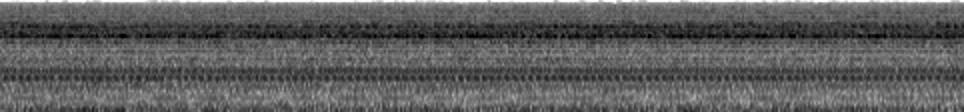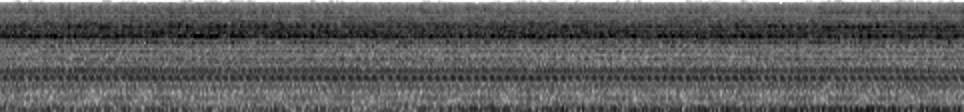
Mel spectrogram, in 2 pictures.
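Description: Lennox Merit heat pump outdoor unit running in heating mode: a steady mechanical hum with several constant high whining tones. The low hum swells about three quarters of the way through.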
